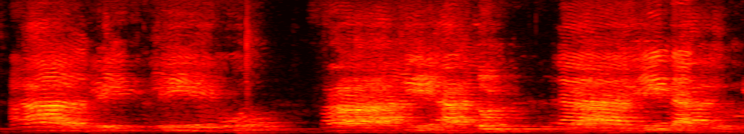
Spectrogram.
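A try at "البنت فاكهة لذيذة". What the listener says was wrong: Lanya pendek, ladzidatun. Bukan panjang nih, karena lanya fathah biasa.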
